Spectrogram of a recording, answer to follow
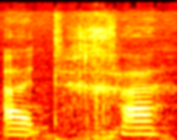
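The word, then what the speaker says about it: atx̱a: So even though the T and the underlined X are right next to each other, you should still hear both sounds. In English, sometimes we'll mute the T if it's right before another consonant. In Tlingit, we want to hear both of the sounds.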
